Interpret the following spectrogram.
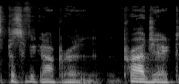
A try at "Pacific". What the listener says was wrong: Pacific, but every time you say it, I think specific, and you're mispronouncing it. It's Pacific.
